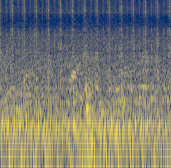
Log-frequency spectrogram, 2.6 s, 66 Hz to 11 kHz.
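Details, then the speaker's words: 2015 Hyundai Creta petrol idling, heard at the silencer/exhaust: rough, uneven chuffing from an engine misfire. The check engine light is blinking, with DTC P0303 (cylinder 3 misfire). "यहां पे silencer है इसका और यहां पर firing देखेंगे ना तो यहां से कंफर्म हो जाता है की यह इंजन भी मिसफायर हो रहा है"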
